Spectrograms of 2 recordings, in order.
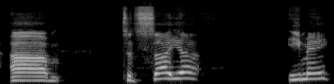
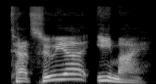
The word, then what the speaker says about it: Tatsuya Imai: Tetsuya Ime, is that how you say it?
